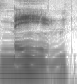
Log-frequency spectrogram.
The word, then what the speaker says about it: Meehan: Well, Lucky, speaking of him, he introduces me properly, which no one else does, where he says mean, Oh, right. which is actually the like Irish pronunciation.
